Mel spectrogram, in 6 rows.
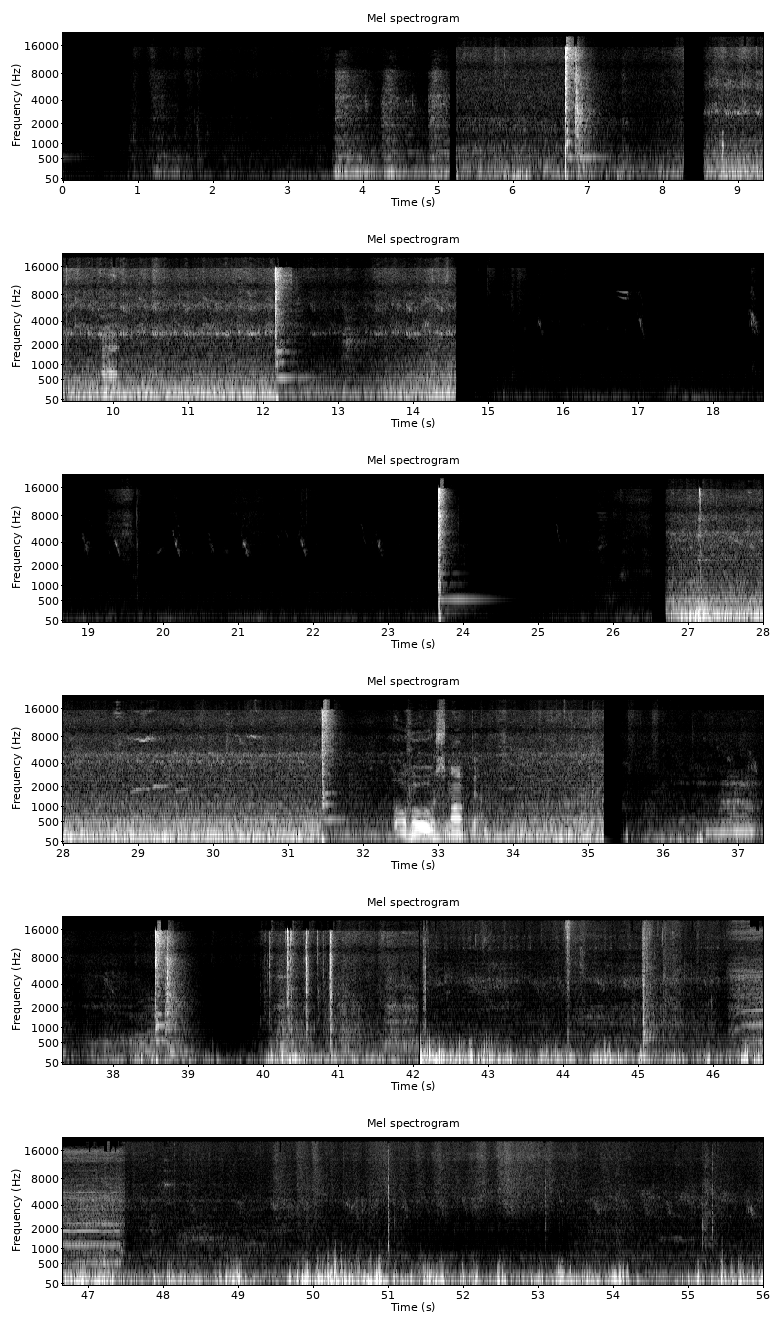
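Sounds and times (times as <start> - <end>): sharp crack: 6.7 - 7.2
cow mooing: 46.3 - 47.5.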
